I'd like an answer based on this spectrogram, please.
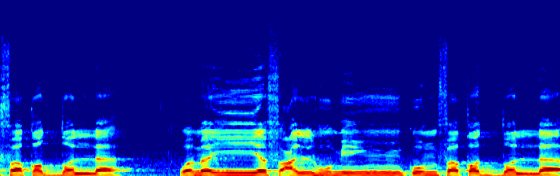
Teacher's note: ramai yang tenggelamkan huruf dal ke dalam huruf dad uh, sebab mungkinlah kerana huruf dad tu huruf yang kuat huruf · Term: idgham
